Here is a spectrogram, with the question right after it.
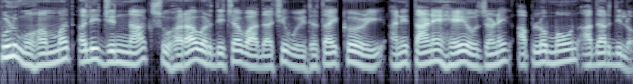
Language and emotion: Goan Konkani, neutral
